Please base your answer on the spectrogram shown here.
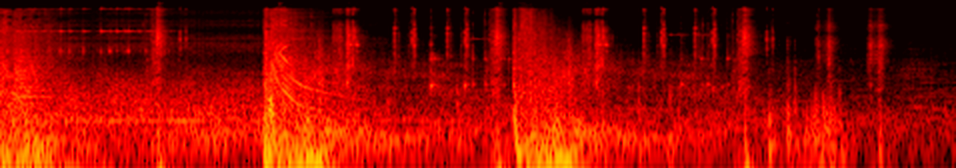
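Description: Rapid bursts of gunfire in a video game, sharp cracks and booms firing in irregular volleys with clicks between them, loud and close with no talking.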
